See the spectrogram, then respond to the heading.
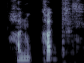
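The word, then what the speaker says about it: חנוכת: 그래서 바이트에 정관사를 붙이면 핫바이트가 되고 또 하누카라는 말과 합성을 한번 시켜봤는데 하누카가 합성이 될 때는 발음이 약간 변한다 그랬죠. 네네. 그래서 하누카트 핫바이트 이렇게 해서 성전 봉헌이라는 의미가 된다.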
